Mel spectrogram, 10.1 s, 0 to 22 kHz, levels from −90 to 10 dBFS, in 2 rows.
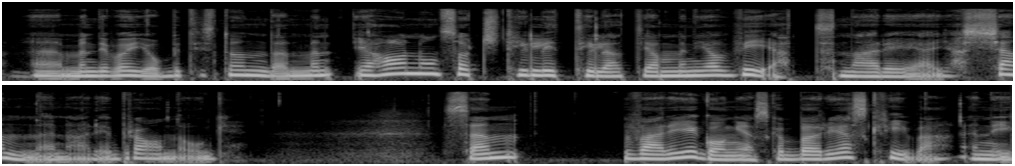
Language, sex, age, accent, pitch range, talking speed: Swedish, female, 30-49, native, 155-205 Hz, 210 wpm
